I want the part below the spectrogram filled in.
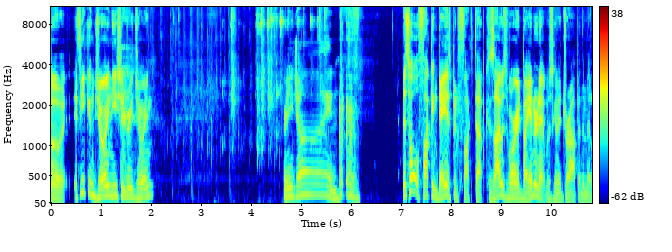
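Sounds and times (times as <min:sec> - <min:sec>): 
speech: 0:00.0 - 0:02.1, 0:04.6 - 0:06.2, 0:07.0 - 0:10.8
typing on a computer keyboard: 0:02.1 - 0:05.6.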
